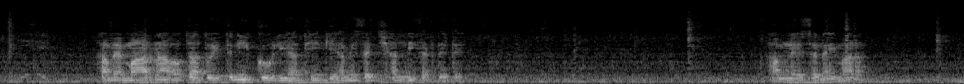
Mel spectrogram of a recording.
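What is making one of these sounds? A middle-aged man speaks firmly and gruffly nearby.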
